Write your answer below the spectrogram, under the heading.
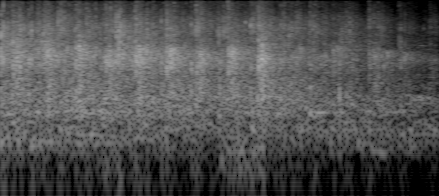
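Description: An audience applauds steadily, a dense wash of many hands clapping at a fairly constant level before easing off slightly at the end, with no one talking over it.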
